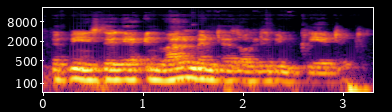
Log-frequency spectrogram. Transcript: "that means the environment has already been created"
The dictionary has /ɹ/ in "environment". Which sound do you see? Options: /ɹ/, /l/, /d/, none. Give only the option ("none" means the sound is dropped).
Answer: /ɹ/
